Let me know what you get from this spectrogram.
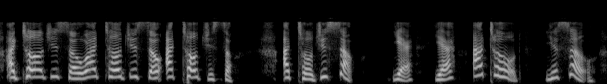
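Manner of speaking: put-on high, childish I-told-you-so singsong; gloating taunt. Host celebrating being immature for twenty-four hours, gloating taunt. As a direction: chant it like a playground taunt.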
